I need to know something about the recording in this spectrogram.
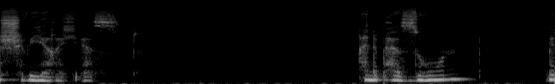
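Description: A woman speaks calmly and warmly, close to a microphone.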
